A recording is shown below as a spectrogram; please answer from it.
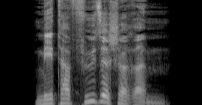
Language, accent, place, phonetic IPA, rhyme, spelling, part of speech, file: German, Germany, Berlin, [metaˈfyːzɪʃəʁəm], -yːzɪʃəʁəm, metaphysischerem, adjective, De-metaphysischerem.ogg
- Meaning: strong dative masculine/neuter singular comparative degree of metaphysisch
